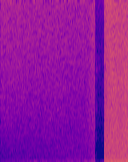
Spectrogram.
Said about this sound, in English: I just hear static.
